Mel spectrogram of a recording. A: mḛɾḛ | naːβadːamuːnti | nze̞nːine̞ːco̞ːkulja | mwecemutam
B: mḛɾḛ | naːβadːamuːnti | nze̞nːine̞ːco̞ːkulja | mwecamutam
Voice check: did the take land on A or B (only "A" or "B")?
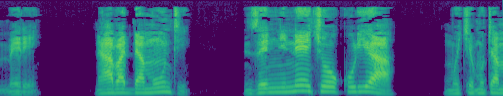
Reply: A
